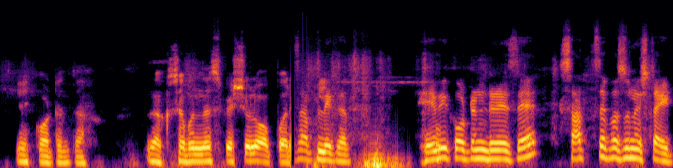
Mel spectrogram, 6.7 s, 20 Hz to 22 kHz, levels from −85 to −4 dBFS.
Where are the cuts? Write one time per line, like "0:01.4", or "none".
0:02.9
